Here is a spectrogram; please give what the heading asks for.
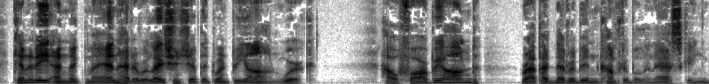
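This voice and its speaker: A man reading a thriller novel aloud in a measured, even narration. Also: on the low side, dry recording, studio quality. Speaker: audiobook narrator.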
